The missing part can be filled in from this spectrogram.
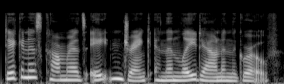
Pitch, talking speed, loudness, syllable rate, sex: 205 Hz, 295 wpm, -16 LUFS, 6.5 syllables/s, female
